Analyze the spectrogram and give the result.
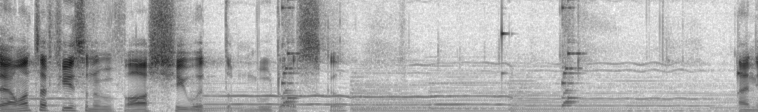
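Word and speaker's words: Urvashi: And yeah, that's actually how my parents pronounce it. And interesting enough too, they ascribe... okay, so basically Uvashi is a Apsaras.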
